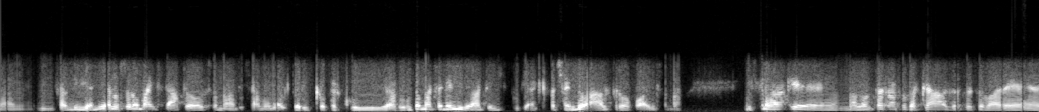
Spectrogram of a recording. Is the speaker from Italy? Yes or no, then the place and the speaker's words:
yes; Padua, Veneto, Italy; born there; io sono nato nel 1982 a Padova. Ho ottenuto il diploma di liceo scientifico, sempre qui a Padova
